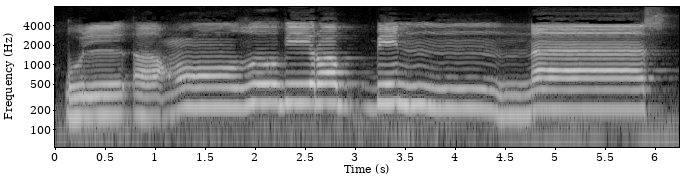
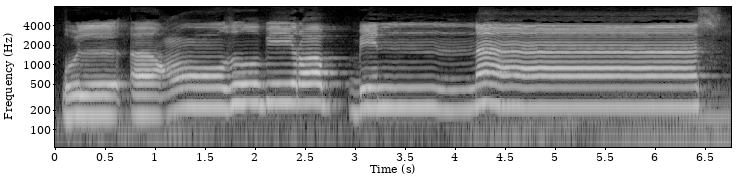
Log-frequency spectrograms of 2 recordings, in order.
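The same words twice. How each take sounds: First: The final vowel is held for three beats. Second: The final vowel is held for five beats.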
